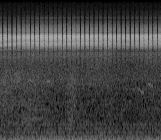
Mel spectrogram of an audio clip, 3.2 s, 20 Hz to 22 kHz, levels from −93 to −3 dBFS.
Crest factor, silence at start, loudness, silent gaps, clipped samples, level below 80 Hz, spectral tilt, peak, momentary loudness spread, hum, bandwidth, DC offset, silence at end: 12 dB; 0 s; -23 LUFS; none; under 0.1%; -60 dBFS; 3 dB/octave; -14 dBFS; 3 LU; none; over 20 kHz; under 0.1%; 0 s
